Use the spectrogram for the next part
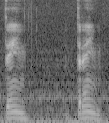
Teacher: Tem, trem, ele tem um som como se tivesse um I depois dele. Uma palavra que pela fonologia, ela pode até ser considerada um ditongo, mesmo não tendo um I no final.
